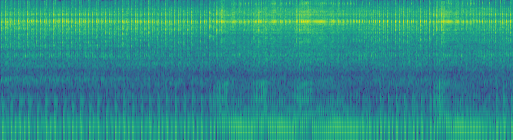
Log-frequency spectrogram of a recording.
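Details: Yamaha Vixion motorcycle engine before repair, smoking, oil-starved from a leaking clutch cover gasket: rough idle with hollow, uneven clatter about four knocks a second; piston-to-cylinder clearance (piston slap), fixed by replacing block and piston.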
